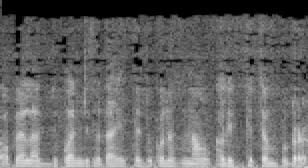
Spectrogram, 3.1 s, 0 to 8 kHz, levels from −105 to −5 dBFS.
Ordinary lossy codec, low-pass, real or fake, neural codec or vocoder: MP3, 32 kbps; 7.2 kHz; fake; codec, 32 kHz, 1.9 kbps, SNAC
